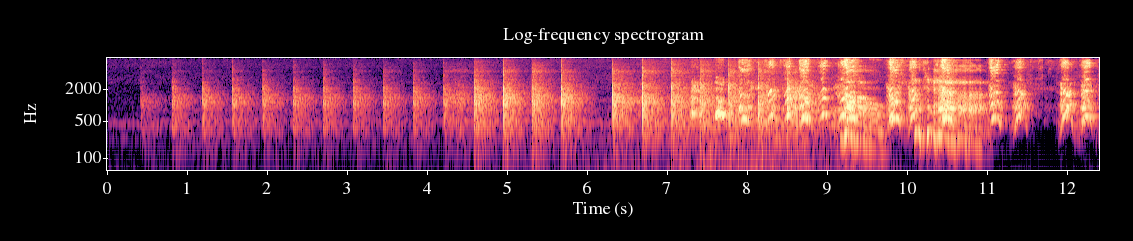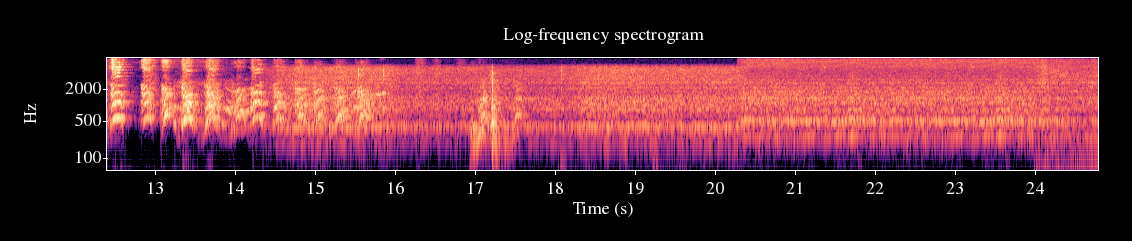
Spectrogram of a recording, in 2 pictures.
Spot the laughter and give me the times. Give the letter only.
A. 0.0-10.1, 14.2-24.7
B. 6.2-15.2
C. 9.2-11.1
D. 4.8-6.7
C.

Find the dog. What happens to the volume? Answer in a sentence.
The loudness of the dog goes down.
